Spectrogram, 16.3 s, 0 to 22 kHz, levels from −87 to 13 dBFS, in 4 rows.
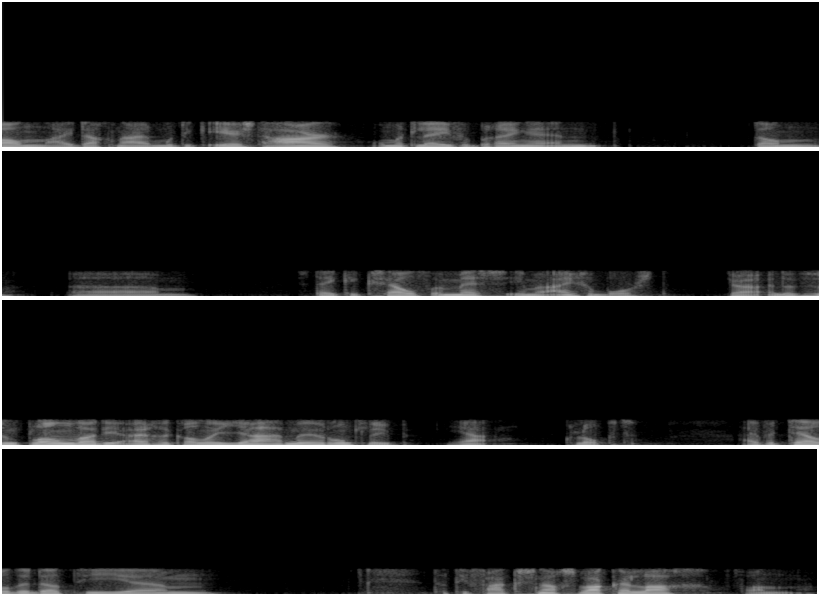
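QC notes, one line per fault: throughout: Bluetooth CVSD headset codec, one-bit delta modulation with adaptive step, cuts everything above 3.8 kHz and leaves plainly audible scratchy sibilants and granular hiss under speech.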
